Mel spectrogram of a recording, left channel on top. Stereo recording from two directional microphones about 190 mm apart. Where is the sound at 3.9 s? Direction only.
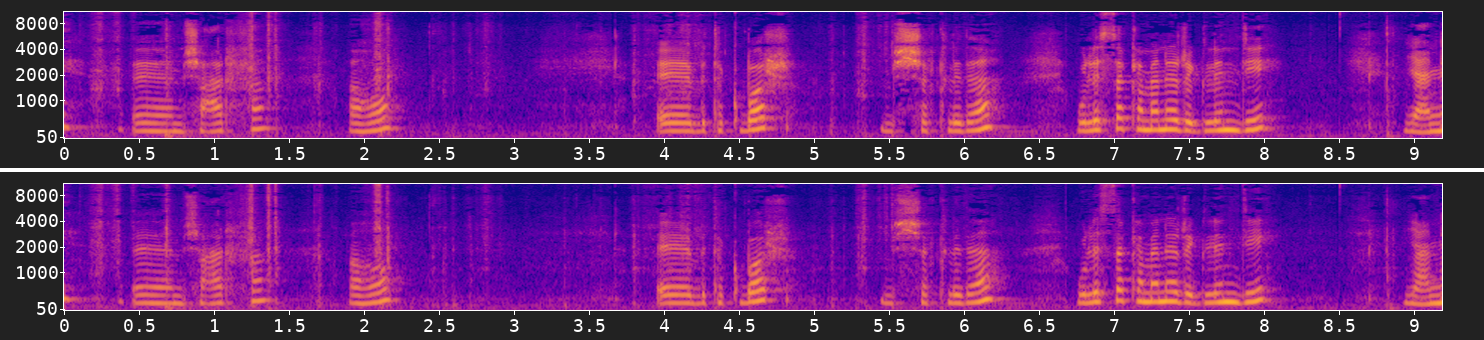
10° right (ahead or behind).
